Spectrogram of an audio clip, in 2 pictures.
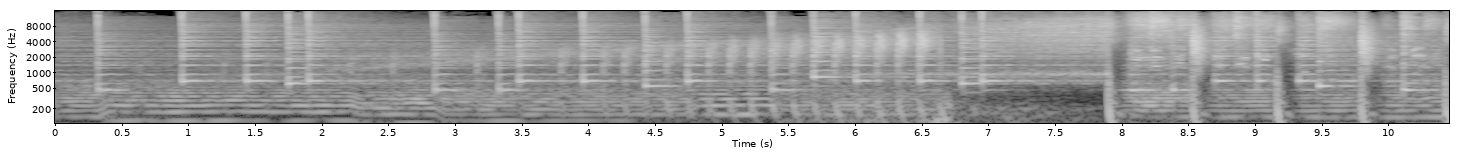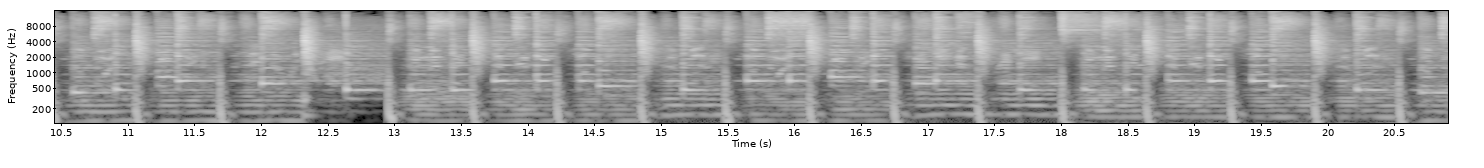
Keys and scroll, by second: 4.3 ctrl+z, 5.4 ctrl+z, 11.9 ctrl+z, 13.0 Up, 16.0 ctrl+z, 17.2 ctrl+z, 18.2 BackSpace, 18.8 ctrl+=, 20.5 ctrl+z.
